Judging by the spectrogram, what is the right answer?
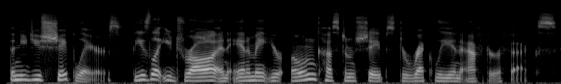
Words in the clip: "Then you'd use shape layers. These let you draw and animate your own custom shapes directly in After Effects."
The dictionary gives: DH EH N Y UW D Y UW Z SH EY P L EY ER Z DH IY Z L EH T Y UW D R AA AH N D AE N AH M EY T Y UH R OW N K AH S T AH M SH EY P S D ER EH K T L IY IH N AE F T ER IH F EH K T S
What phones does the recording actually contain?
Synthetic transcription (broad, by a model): DH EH N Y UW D Y UW Z SH EY P L EY ER Z DH IY Z L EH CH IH D R AA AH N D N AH M EY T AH R OW N K AH S T AH M SH EY P S D ER EH K T L IY IH N AE F T ER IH F EH K T S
